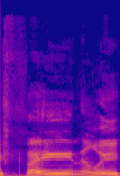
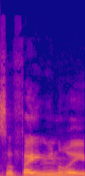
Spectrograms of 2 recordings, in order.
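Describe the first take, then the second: First: Finally stretched slow and high, relieved; drawn-out finally. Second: Said in the usual way. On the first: Shown as a demonstration. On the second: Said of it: "finally, finally".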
